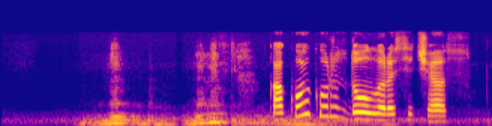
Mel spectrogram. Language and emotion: Russian, neutral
